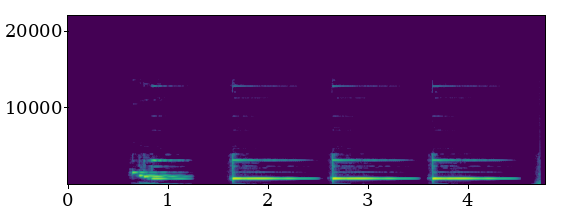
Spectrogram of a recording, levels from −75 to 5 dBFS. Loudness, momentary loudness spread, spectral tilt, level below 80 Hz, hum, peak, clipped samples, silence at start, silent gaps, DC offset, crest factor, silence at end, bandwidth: -13 LUFS; 16 LU; -2.5 dB/octave; -52 dBFS; none; 0 dBFS; under 0.1%; 0.65 s; 1.29-1.59 s, 2.55-2.59 s, 4.54-4.64 s; under 0.1%; 14 dB; 0.05 s; 13.5 kHz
